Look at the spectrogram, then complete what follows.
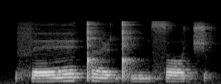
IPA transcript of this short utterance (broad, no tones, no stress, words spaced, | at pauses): fɛːǃɜɭǃʼim sɔt͡ʃ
